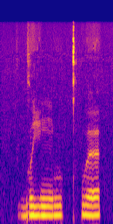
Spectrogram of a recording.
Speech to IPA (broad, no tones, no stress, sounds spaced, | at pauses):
ɡʷ i ŋ u kʷʰ ə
